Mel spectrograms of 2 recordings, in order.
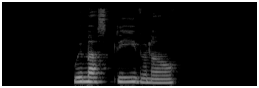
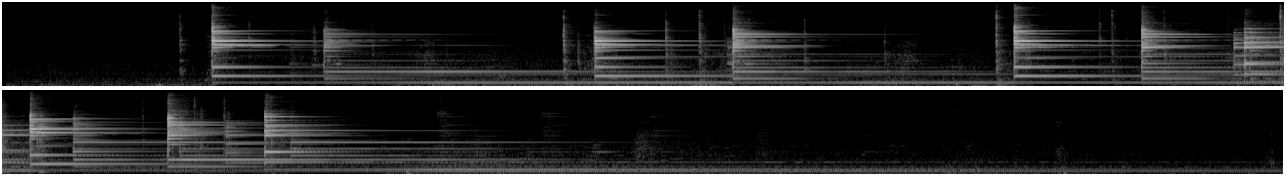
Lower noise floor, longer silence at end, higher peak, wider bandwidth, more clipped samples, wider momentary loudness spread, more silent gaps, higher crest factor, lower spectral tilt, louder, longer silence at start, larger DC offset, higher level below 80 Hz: first, under -90 dBFS vs -60 dBFS; second, 0.8 s vs 3.05 s; second, -16 dBFS vs -2 dBFS; second, 16.5 kHz vs 19.5 kHz; neither; second, 8 LU vs 27 LU; neither; second, 20 dB vs 26 dB; first, -5.5 dB/octave vs 0 dB/octave; second, -35 LUFS vs -20 LUFS; second, 0.7 s vs 1.75 s; neither; second, -72 dBFS vs -62 dBFS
